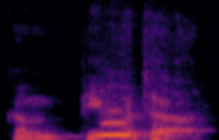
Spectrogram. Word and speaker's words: computer: Or let's say computer. Again, you highlight the second syllable pew to show that the stress should be on this syllable.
